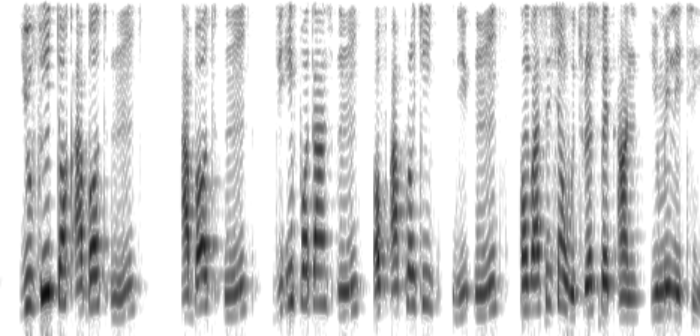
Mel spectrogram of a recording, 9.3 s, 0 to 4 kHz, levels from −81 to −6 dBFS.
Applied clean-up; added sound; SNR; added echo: none; none; none; none.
